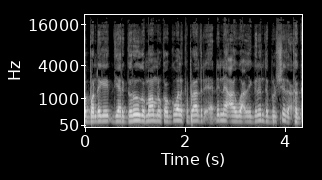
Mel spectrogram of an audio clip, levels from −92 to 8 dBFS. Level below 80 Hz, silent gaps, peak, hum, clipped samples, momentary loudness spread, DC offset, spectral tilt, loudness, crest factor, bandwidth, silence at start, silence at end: -66 dBFS; none; 0 dBFS; none; under 0.1%; 9 LU; under 0.1%; -6.5 dB/octave; -17 LUFS; 16 dB; 17 kHz; 0 s; 0 s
